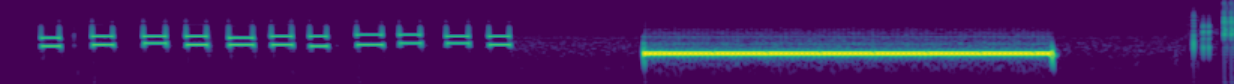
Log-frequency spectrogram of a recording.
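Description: Telephone keypad touch tones (DTMF) dialing an eleven-digit number in quick beeps, followed by a single steady ringback tone lasting about two seconds as the call starts to ring.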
